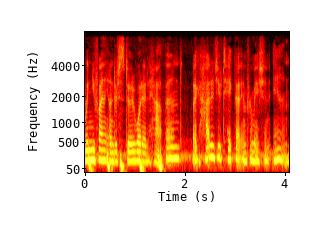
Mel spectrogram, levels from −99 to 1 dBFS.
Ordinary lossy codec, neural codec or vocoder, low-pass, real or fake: MP3, 48 kbps; vocoder, 22.05 kHz, 80 mel bands, Vocos; 7.2 kHz; fake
